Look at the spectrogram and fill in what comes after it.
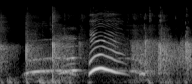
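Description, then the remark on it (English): An audience at a forum applauds to welcome the mediator of the fourth panel, a dense, steady patter of clapping, and a rising-then-falling whoop or whistle cuts through briefly in the middle before the clapping carries on. “Applause.”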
